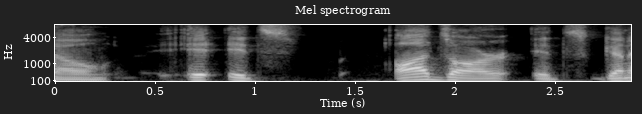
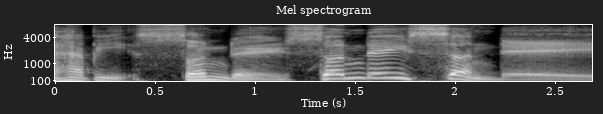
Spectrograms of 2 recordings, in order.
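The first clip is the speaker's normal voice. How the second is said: very slow, drawn-out, swooping monster-truck announcer call. Opening sunday greeting done in a booming monster-truck announcer voice. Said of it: "Monster Truck announcer voice".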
